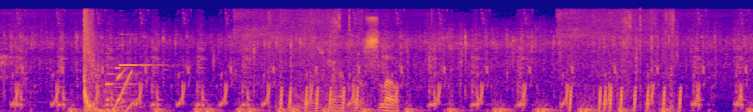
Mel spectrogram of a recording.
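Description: A spatula knocks rhythmically against a frying pan.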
